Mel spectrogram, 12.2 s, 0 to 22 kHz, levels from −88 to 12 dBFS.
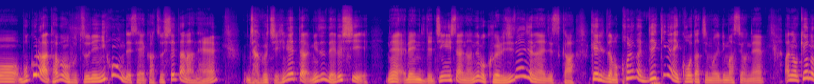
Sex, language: male, Japanese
